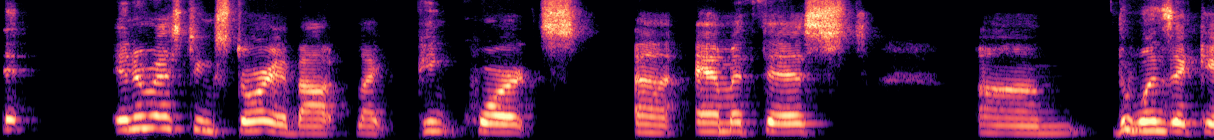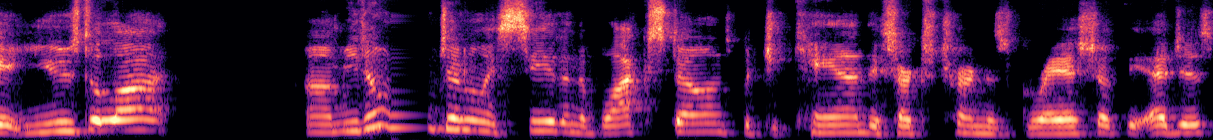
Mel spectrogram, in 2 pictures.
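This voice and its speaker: Against a quiet background, a woman in a Californian accent speaks at a moderate pace and medium pitch, with ordinary pitch variation and big swings in loudness. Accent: California. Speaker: paranormal show co-host. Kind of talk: casual chat.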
